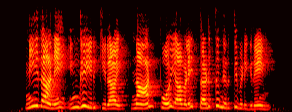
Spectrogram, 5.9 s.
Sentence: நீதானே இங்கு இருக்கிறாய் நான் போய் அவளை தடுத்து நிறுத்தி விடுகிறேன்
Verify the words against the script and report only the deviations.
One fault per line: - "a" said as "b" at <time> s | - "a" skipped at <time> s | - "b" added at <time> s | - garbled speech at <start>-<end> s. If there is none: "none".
none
